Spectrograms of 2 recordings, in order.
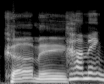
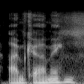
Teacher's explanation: for simple statements, it's usually a falling tone. I'm coming. The voice drops down at the end.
